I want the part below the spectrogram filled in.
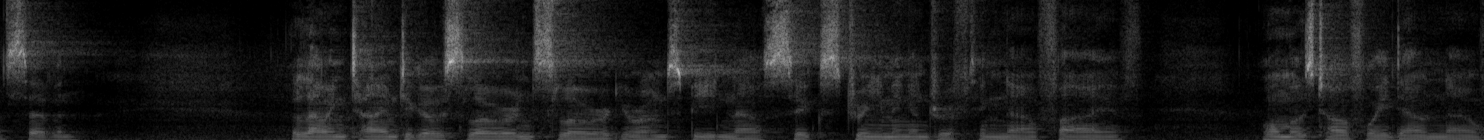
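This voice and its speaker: A man guiding a listener through a slow, soothing hypnosis relaxation, counting down and repeating calming phrases. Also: low voice, long reverb tail. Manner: slow, soothing, repetitive induction. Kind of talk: guided hypnosis relaxation script.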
